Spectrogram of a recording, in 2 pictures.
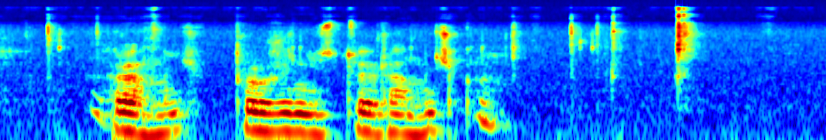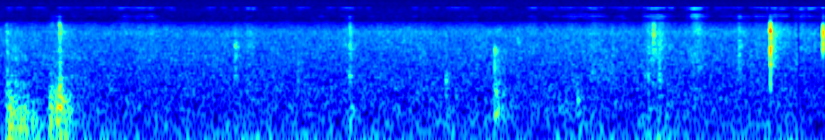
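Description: A metal bracket clicks as hands fit it onto a circuit board.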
